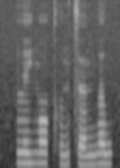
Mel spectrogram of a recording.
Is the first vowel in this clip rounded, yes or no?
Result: no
